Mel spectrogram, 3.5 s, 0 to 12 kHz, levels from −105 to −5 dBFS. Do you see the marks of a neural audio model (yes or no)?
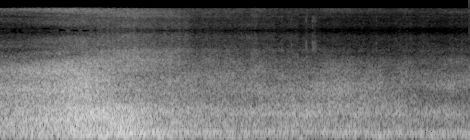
no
